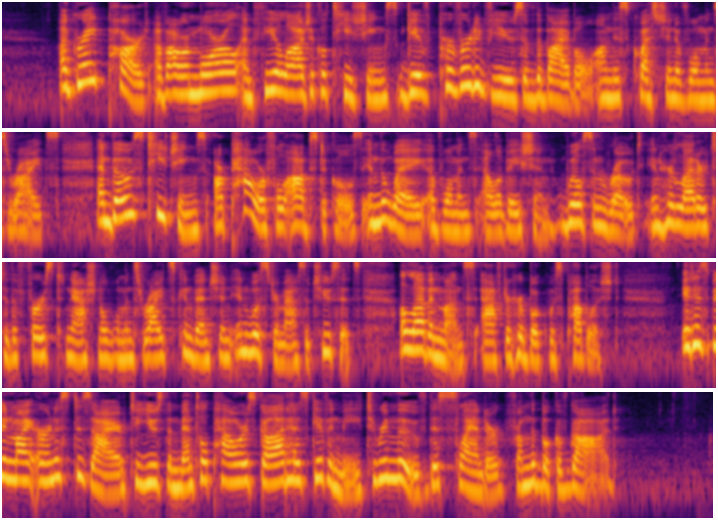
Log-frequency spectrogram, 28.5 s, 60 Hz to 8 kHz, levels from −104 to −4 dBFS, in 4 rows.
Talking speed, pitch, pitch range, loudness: 165 wpm, 215 Hz, 185-250 Hz, -19 LUFS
